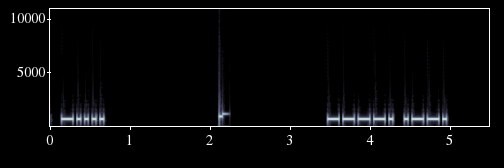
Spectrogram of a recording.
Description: Morse code, heard as a keyed tone, about 25 wpm, 700 Hz. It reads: 6 9 P
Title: Single-Letter Single-Number 25wpm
